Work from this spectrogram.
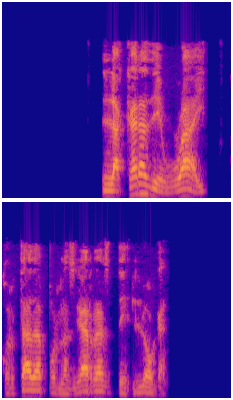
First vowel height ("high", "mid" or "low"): low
